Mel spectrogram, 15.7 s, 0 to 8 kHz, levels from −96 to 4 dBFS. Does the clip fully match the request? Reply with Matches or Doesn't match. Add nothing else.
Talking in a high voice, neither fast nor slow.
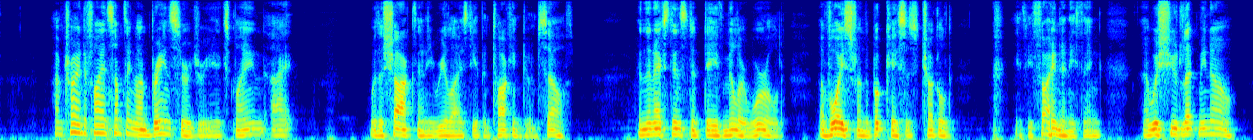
Doesn't match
